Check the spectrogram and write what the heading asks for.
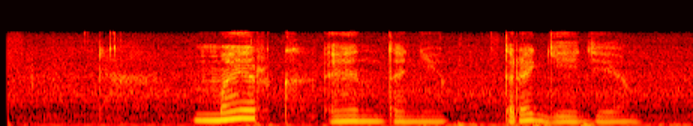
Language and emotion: Russian, sad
